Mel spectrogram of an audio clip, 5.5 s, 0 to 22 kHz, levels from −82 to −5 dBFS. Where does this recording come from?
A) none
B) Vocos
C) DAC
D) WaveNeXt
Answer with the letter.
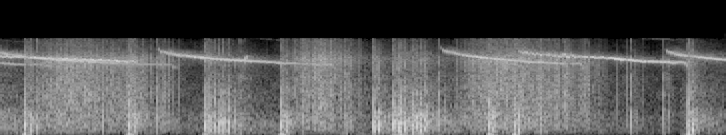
A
